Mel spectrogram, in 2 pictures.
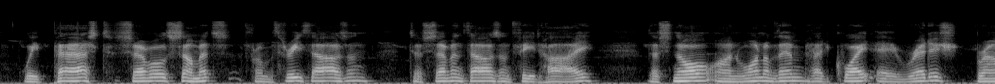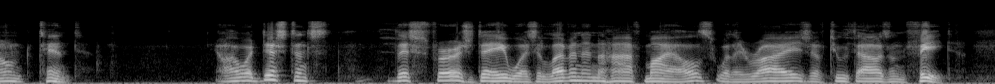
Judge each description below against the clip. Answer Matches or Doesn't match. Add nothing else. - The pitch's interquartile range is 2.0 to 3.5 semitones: Matches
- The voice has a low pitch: Doesn't match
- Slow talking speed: Matches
